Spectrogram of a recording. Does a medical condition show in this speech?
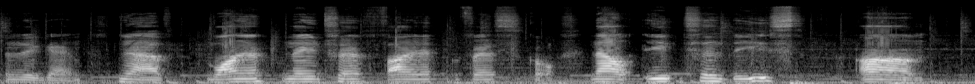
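Yes: cerebral palsy.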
